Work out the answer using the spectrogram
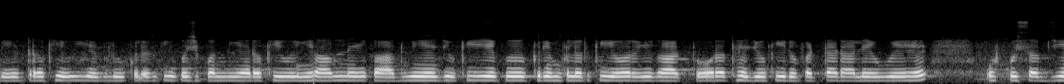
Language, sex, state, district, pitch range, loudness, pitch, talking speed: Hindi, male, Chhattisgarh, Sarguja, 180-185 Hz, -13 LUFS, 185 Hz, 195 wpm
